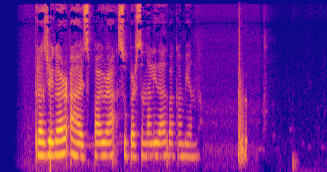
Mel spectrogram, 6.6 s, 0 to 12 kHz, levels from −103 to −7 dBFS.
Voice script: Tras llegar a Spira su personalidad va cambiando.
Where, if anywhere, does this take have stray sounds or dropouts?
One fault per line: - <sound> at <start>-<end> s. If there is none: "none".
- cough at 4.7-5.0 s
